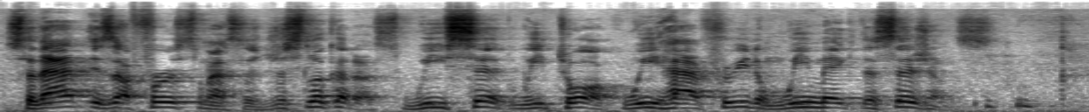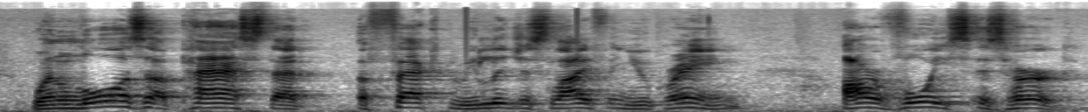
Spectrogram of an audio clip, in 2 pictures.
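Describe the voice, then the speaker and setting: A man's voice: fairly high pitch, expressive, unhurried, slight background noise. An older American man from the United States, speaking earnestly on a panel discussion as a religious community leader, repeating key phrases for emphasis.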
